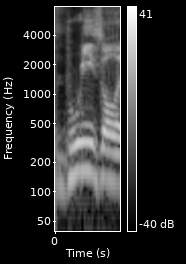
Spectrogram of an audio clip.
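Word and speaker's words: Buizel: but like it's also its name is buzzel. It's not b, which like I just found out how to pronounce this like last year.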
